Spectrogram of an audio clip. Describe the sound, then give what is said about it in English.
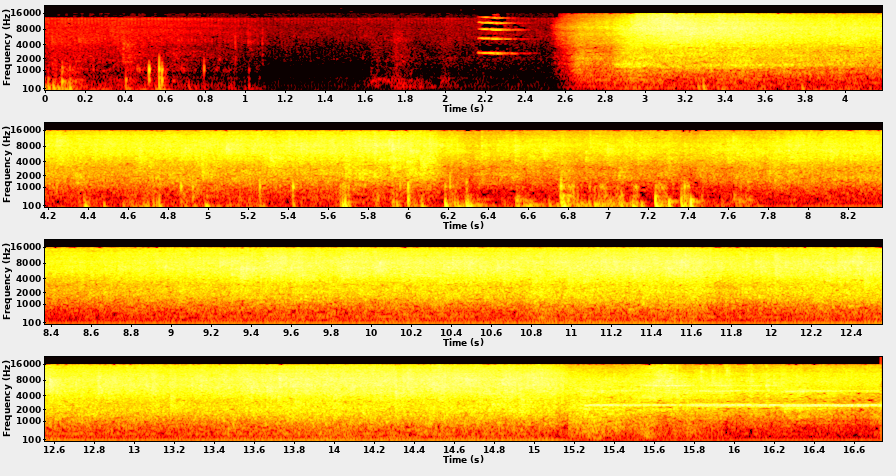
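Shower water sprays steadily in a horror film's shower scene, a loud continuous hiss that starts abruptly and runs to the end, with a low hum underneath in the later part. “The shower scene elevated film.”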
